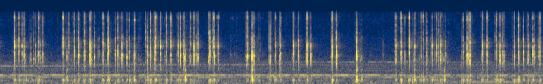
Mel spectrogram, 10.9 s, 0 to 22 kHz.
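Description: A 65% Bakeneko65 mechanical keyboard with Durock lavender switches, pink plastic keycaps and a hollow aluminum case is typed on with fingertips in continuous key presses. Bursts of short, sharp, bright clacks with almost no ring come in quick runs with brief pauses, over a faint steady background tone.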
